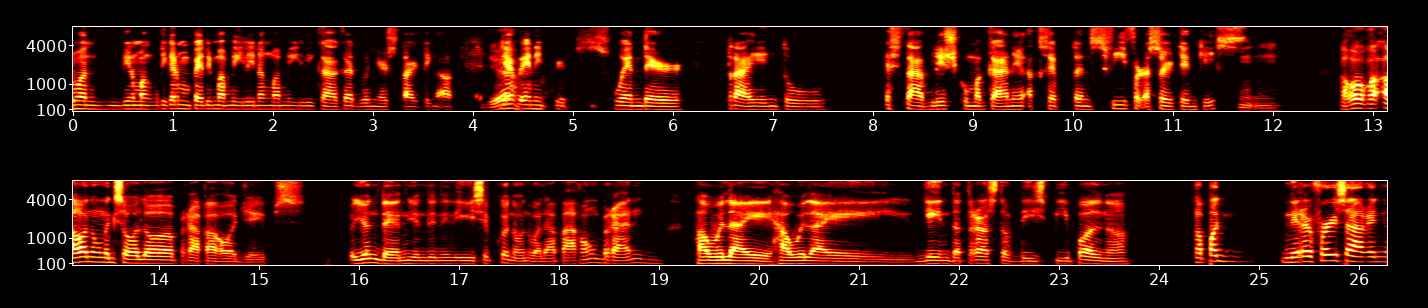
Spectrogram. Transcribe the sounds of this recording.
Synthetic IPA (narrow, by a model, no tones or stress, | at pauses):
nɐmannd̪inɐmand̪iːkɐnɐmanpwɛːd̪ɪŋmɐmiːlinɐŋmɐmiːlikaɐɡad̪̚wɛ̃njɛɹst̪aɹt̪ɪ̃ŋawt̪̚deɐvɛnikɪp̚swɛnd̪ɛɹ | t̪ɾajɪŋt̪u | ʔɛst̪ablɪʃkʊŋmɐɡ̚kaːnojʊŋʔɐksɛp̚t̪ɐnsfifɔɹʔɐsɛɹt̪ɛnkejs̩ː | ʔɐko̞kɐʔɐko̞nʊŋnɐɡsoːlopɾɐkɐkod͡ʒɛjps | jʊnd̪ɛnjʊnd̪ɪnɪnɪʔiːsɪp̚kononwɐlaːpɐɐko̞ŋbɾand̪̚ | hawwɪlajɦawwɪlaj | ɡẽjnd̪ɐt̪ɾɐst̪ɔvd̪iːspiːpolno | kɐpaɡ̚ | nɛɾɛfɛɹsɐaːkɪnj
